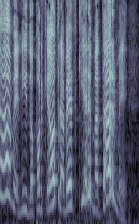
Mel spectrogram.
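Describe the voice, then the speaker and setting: A man puts on a shrill character voice pitched extremely high. He talks at a moderate pace. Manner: shrill, squealing.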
